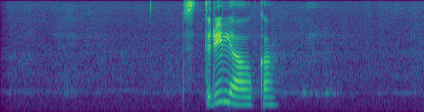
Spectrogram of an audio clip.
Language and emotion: Russian, neutral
